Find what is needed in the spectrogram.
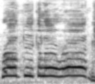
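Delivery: very high, loud, shrill yowling cat voice. A distant shout reaches Niccolo, in Raven's yowling cat voice. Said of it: "In a yowling cat voice".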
